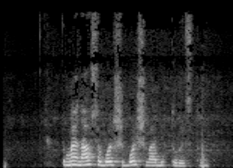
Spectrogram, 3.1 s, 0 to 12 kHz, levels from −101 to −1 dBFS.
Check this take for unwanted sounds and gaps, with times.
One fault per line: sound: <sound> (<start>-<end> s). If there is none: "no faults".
no faults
